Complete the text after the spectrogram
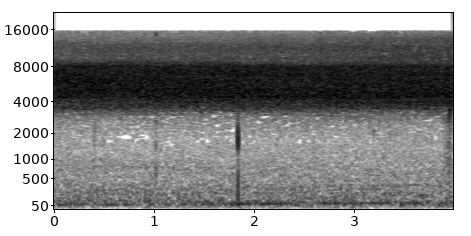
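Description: A cicada drones in a steady, unbroken high hiss throughout, with a single soft tap partway through.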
